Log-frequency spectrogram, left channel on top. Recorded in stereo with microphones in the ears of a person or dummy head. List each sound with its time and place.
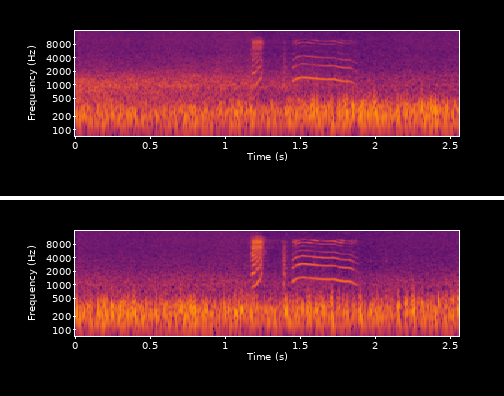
1.2 s a squeak: 35° right (ahead or behind)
